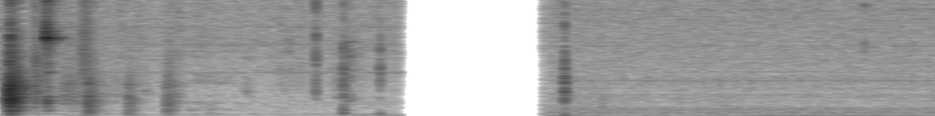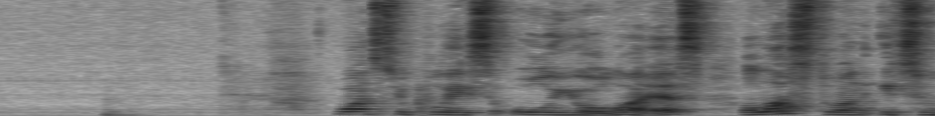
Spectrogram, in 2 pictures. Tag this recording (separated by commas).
Speech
